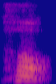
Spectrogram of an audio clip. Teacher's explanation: you tend to use your two lips, and there's an explosion for bho.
